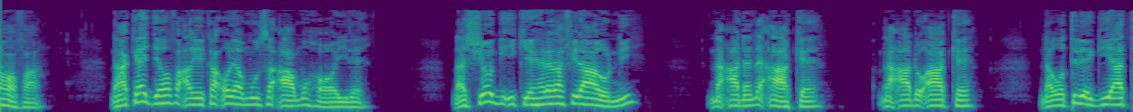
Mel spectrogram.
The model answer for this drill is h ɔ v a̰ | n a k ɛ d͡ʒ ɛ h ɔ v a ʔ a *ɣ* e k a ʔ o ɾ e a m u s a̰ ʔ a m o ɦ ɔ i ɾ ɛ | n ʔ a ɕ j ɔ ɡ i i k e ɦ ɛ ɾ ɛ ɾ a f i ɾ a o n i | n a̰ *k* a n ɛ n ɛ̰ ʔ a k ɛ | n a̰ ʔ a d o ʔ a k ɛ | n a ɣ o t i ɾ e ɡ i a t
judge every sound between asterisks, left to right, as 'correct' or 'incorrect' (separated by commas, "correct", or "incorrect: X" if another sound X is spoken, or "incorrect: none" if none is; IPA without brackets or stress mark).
correct, incorrect: ʔ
